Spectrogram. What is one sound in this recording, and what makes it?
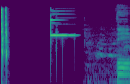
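A bell chimes once.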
